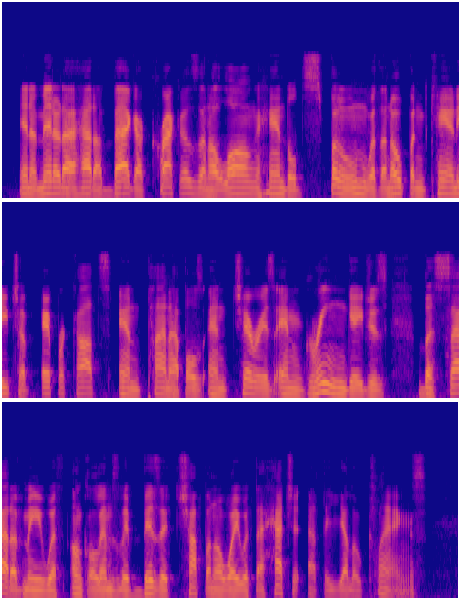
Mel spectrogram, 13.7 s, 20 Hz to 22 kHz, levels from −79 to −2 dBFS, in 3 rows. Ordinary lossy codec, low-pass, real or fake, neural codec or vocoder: AAC, 48 kbps; 7.2 kHz; fake; vocoder, 44.1 kHz, 128 mel bands every 512 samples, BigVGAN v2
